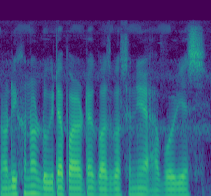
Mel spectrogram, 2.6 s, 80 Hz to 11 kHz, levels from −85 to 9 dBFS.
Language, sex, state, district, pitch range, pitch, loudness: Assamese, male, Assam, Hailakandi, 100-115 Hz, 105 Hz, -20 LUFS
